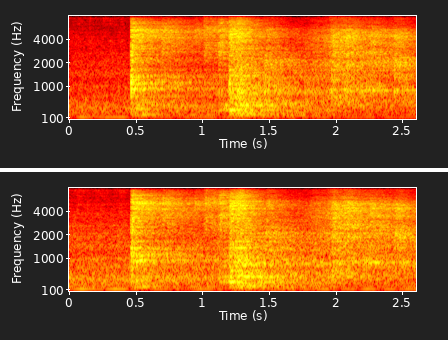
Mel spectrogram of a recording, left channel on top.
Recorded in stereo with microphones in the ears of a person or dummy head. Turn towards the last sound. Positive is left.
turn(degrees=30)  # may be behind; listen again after turning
